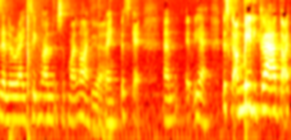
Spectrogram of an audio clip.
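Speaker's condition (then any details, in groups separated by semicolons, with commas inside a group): Tourette's syndrome; neurological tic disorder, tics since about age six, believed inherited, intensified in early 20s; frequent vocal tics interrupt speech, some obscene tics, noticeable noises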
